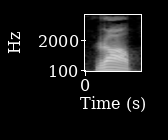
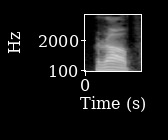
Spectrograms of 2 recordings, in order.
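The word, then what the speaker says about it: rough: আই তারপরে next দেখো রাফ রাফ এখানেও শেষে জি এইচ আছে জি এইচ থাকার জন্য ফ হবে হবে কেন কারণ তার আগে ওই ইউ আছে ওই ইউ এর জন্য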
